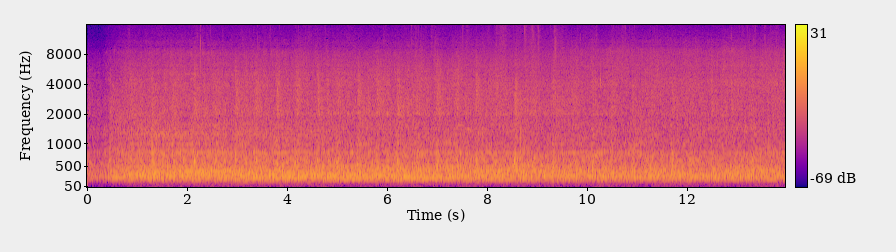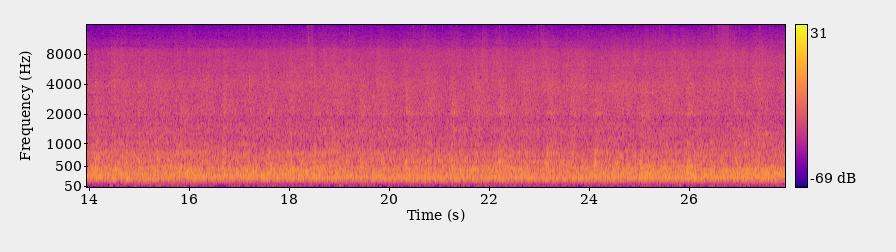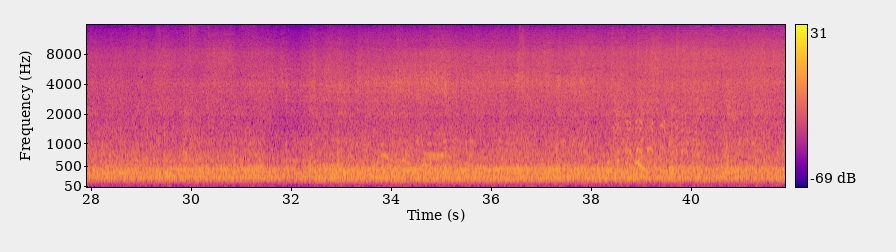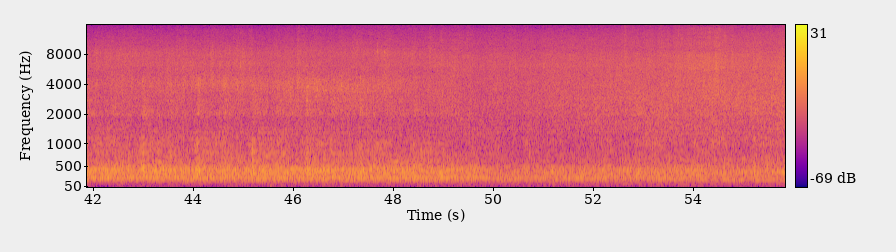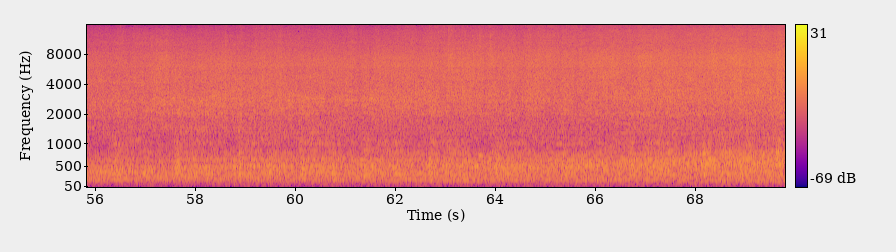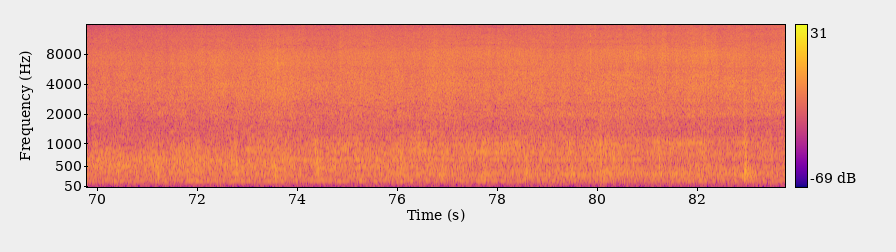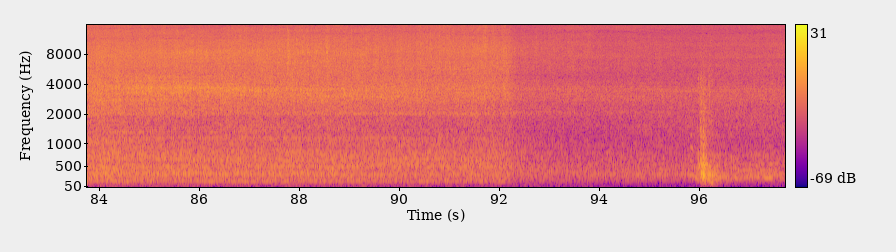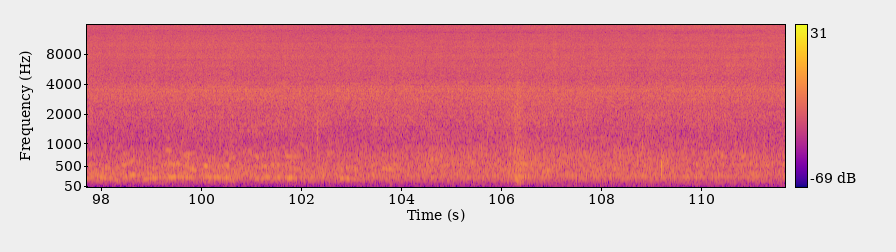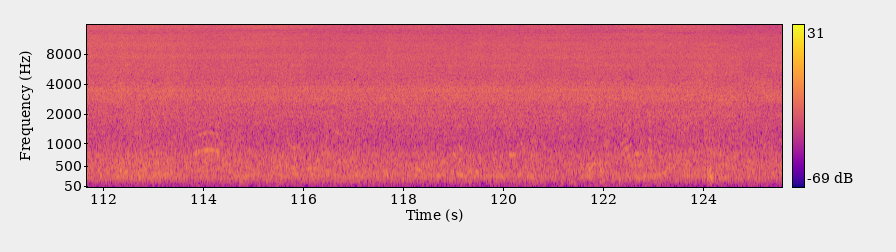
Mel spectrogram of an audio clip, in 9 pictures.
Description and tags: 20160302 06.ushuaia.train
Tourist train arriving to station, some talk in background. Recorded near Tren del Fin del Mundo (Tierra de Fuego National Park, Argentina), using Soundman OKM capsules into FEL Microphone Amplifier BMA2, PCM-M10 recorder.
field-recording, railway, train, traffic, station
